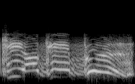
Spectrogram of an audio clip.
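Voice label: Hungarian bailout mood high, speech; War Thunder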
